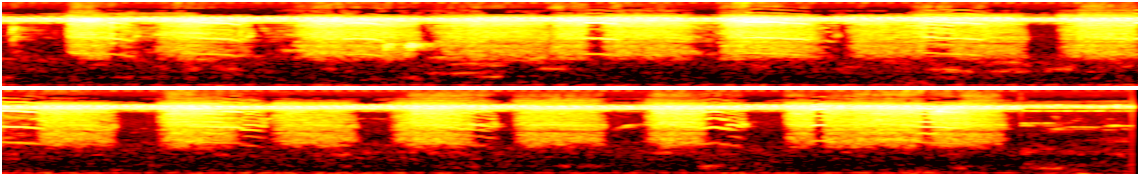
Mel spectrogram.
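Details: Wild yellow-bellied prinia bringing food to its young: a long sequence of rasping, hissy bursts, roughly two per second, some with faint slurred whistles, over a constant high-pitched insect drone.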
